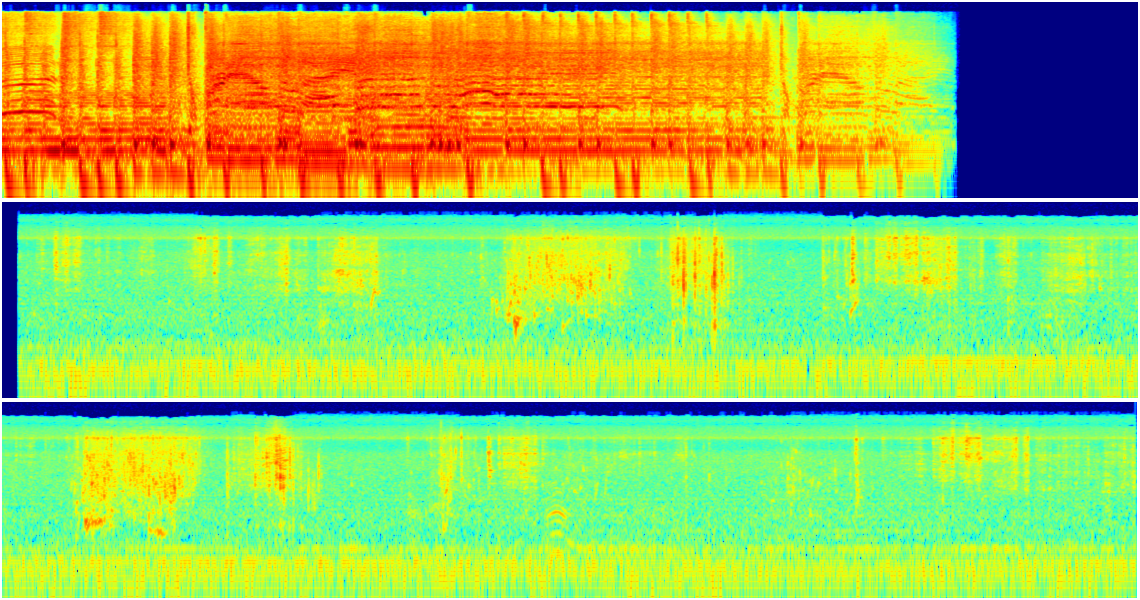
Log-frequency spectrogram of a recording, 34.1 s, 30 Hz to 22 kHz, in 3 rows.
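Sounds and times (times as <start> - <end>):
gravel scraping: 11.7 - 15.3, 19.9 - 23.3, 27.6 - 29.1, 31.8 - 34.0
water splashing: 13.8 - 34.0.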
